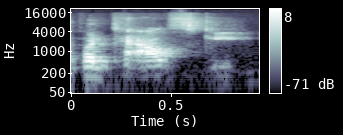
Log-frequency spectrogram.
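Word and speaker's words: Petoskey: Yeah, it's a Petal ski. That's how I've always said it. John said that's the proper way to say it.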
